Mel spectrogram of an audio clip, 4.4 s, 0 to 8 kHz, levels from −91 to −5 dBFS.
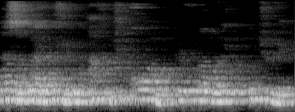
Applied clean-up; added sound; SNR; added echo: none; none; none; reverberation time 2.0 s.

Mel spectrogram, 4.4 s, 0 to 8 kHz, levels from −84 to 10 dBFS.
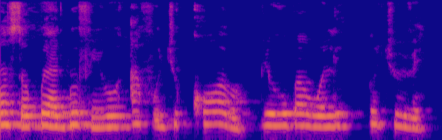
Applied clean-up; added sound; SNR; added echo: none; none; none; none.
